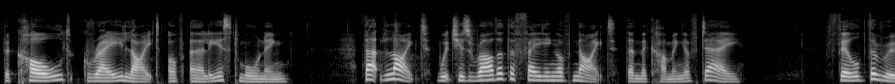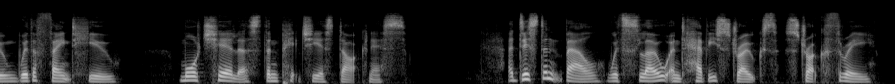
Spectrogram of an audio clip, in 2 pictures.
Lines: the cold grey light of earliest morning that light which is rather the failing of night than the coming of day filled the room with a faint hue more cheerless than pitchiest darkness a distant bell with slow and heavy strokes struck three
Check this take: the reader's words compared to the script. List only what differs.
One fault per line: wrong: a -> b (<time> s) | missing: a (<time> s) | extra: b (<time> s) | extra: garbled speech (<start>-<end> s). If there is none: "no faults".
no faults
